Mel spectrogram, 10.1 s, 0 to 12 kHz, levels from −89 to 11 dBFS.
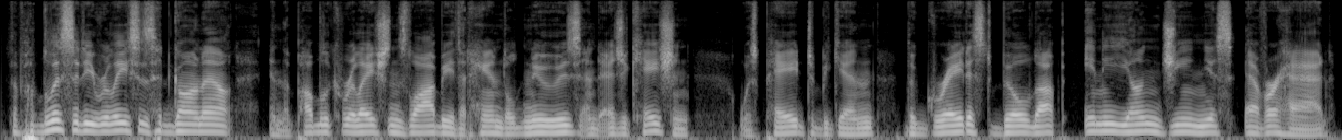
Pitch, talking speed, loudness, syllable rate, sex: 115 Hz, 165 wpm, -19 LUFS, 5.3 syllables/s, male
